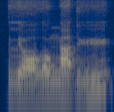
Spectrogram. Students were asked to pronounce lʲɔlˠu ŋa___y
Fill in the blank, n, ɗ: ɗ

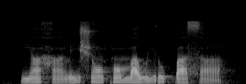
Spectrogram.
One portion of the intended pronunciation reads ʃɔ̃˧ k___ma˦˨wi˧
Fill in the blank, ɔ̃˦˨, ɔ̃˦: ɔ̃˦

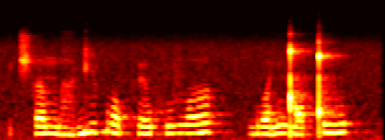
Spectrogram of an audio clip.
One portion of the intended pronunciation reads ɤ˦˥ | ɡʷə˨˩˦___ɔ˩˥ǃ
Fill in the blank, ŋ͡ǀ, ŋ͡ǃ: ŋ͡ǃ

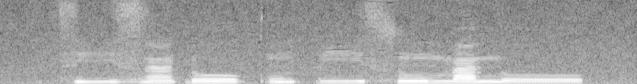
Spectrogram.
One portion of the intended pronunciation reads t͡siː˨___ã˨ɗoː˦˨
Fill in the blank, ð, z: z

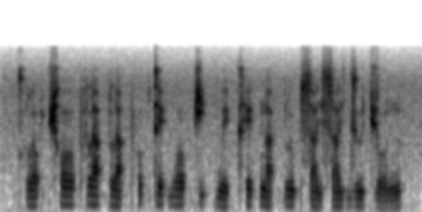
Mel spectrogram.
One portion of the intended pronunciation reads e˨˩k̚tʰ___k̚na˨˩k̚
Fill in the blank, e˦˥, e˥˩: e˦˥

